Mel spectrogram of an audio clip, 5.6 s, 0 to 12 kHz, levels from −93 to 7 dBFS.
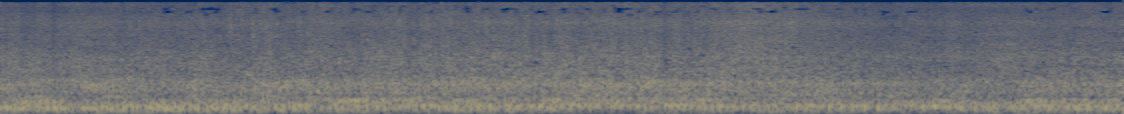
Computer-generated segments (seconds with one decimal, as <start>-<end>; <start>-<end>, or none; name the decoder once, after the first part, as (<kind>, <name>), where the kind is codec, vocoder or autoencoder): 0.0-0.7 (codec, SNAC); 4.6-5.1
